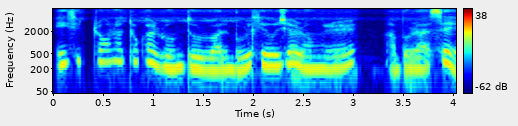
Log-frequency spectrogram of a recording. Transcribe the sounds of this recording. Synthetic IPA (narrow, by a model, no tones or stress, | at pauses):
ejsʰitɹɔkɔnɔtʰːɔkaɹumtʊɹwalbʊɹxewziaɹɔŋɹɛɹ | abɔɹaːsɛ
